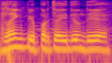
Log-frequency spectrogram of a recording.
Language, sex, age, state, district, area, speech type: Punjabi, male, 45-60, Punjab, Faridkot, urban, spontaneous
